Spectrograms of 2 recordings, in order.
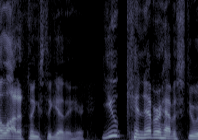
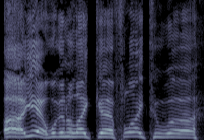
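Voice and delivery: higher, louder, hesitant pilot voice; unsure pilot announcement; 10 semitones higher, 7 dB louder than usual. Retold or imitated. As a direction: fumble the announcement like a clueless pilot. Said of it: "the pilot never comes on and says".

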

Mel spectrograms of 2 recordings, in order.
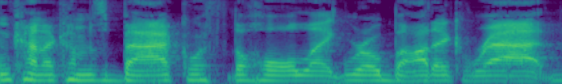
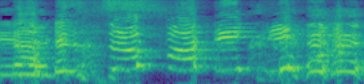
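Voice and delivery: high laughing squeal; 5 dB louder, slower than usual. Real, not acted. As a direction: laugh through the words. Laughing at Face Off news.

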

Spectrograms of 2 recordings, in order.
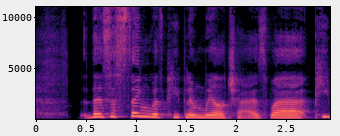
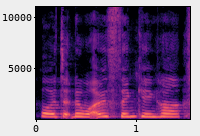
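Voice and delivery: higher, gushing nervous thanks; flustered thanks; 5 semitones higher than usual. Retold or imitated. Thanking the lobby men after being freed, flustered and higher. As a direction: thank them all in a flustered rush. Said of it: "I was obviously really flustered".

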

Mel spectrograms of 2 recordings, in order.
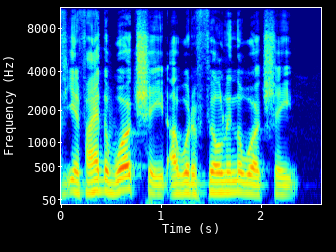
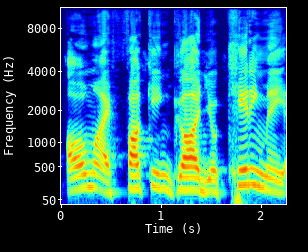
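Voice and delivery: loud, higher retold outburst; reliving an incredulous outburst; exasperated disbelief; 4 semitones higher, 7 dB louder than usual. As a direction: blurt it out in appalled disbelief. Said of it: "this was my honest mouse coming through".

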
